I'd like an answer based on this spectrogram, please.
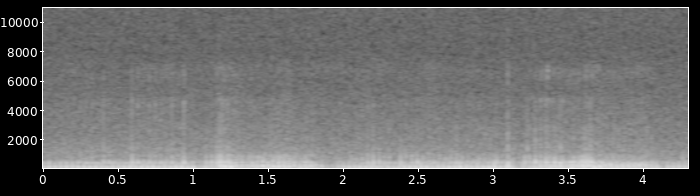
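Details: A purring cat at rest: a low, rough rumble that brightens briefly on two breaths, about two seconds apart, with a steady hum underneath.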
